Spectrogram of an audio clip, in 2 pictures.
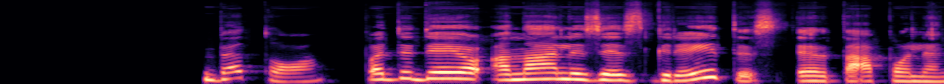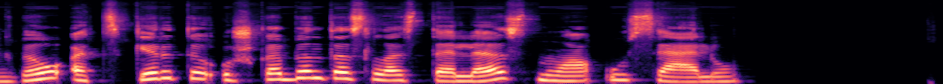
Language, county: Lithuanian, Kaunas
